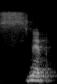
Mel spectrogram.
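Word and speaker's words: SNP: pursuing special needs plans you're going to hear this pronounced as snip plans s NP snip plans all right these are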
